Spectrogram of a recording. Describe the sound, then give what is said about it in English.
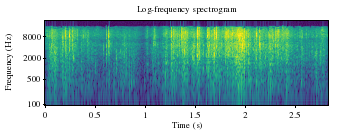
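Paper name slips crinkle and rustle as names are drawn for a prize draw. The sound is soft, continuous and irregular, and fairly faint throughout. “So I'm going to draw for you. I'm going to draw two names.”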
